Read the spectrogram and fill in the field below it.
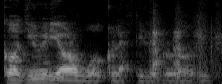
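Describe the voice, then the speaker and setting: A man's voice: deep voice, very fast. Guy ranting on a comedy pod, moany, echoey room, bit of noise. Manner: ranting, grumbling. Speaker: podcast co-host. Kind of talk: casual comedy podcast chat.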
